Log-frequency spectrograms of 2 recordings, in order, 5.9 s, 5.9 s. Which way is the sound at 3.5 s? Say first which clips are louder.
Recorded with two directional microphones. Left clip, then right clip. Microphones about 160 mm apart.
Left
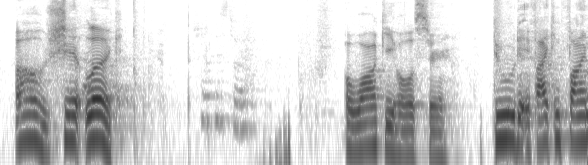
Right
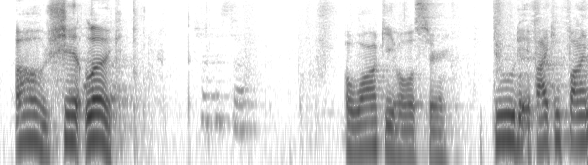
Left 4 dB; 20° left (ahead or behind).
